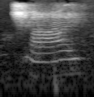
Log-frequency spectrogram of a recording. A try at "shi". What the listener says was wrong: No, you're saying C-H. C sounds like S-H. I is just a short I sound.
